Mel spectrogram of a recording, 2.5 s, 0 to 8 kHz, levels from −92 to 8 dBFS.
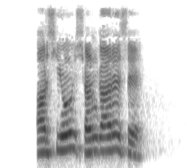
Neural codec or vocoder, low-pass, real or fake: none; 7.2 kHz; real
